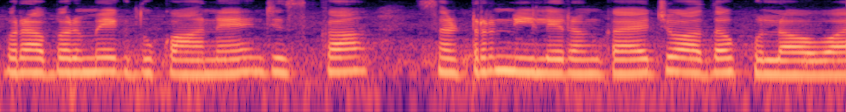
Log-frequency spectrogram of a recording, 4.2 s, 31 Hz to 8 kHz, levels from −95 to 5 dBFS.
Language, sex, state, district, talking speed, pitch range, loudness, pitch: Hindi, female, Uttar Pradesh, Shamli, 225 wpm, 210-230 Hz, -13 LUFS, 220 Hz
